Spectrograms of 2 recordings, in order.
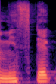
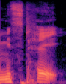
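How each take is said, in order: First: "মিস্টেক" with a short, simple "ek" ending; "মিস্টেক" with no glide in the last vowel; common mispronunciation. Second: "মিস্টেক" with aspirated t and drawn-out "ei" glide; "মিস্টেক" ending in a long gliding "eik"; correct pronunciation. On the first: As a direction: say "মিস্টেক" the everyday Bangla way, ending in a quick "tek". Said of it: "যদিও আমরা মিস্টেক বলে থাকি". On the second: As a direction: say "মিস্টেক" carefully as "mis-THEIK". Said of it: "শুদ্ধ উচ্চারণটা হবে মিস্টেক". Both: Shown as a demonstration.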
